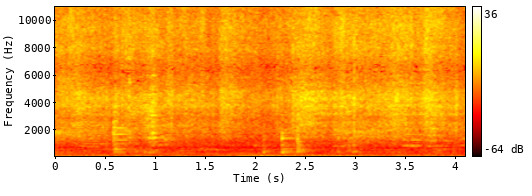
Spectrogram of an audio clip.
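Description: Wooden spatula stirring roasted sweet corn kernels in a non-stick frying pan, the kernels frying and sizzling softly in the oil, with scattered short scrapes and taps of the spatula against the pan.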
